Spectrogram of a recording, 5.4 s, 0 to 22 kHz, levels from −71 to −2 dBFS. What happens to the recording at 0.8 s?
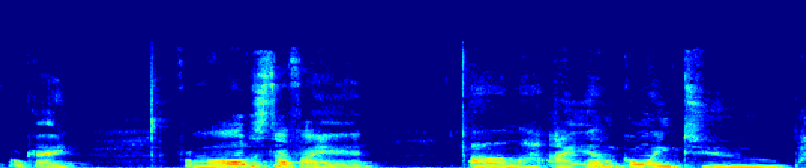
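Nothing goes wrong at 0.8 s; the audio is intact at that moment.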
